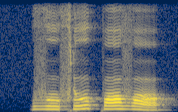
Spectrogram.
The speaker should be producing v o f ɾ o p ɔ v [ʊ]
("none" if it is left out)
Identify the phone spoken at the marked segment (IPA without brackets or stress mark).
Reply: ɔ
